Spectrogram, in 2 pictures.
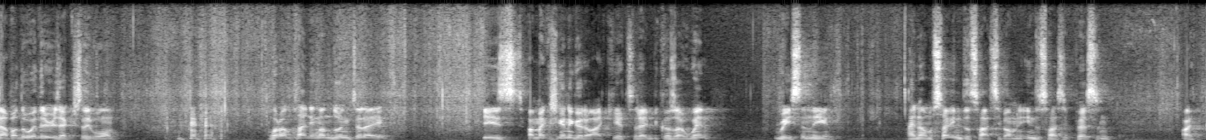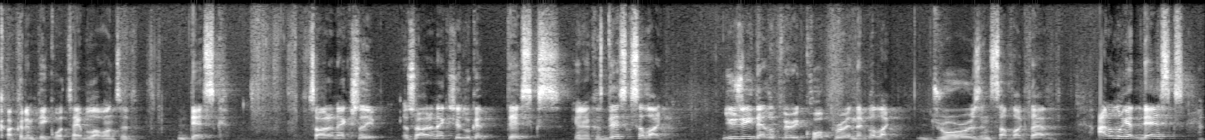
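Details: Mild stuttering or stammer in an adult male vlogger who calls it a speech impediment, not a bad stutter, with getting stuck for words.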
